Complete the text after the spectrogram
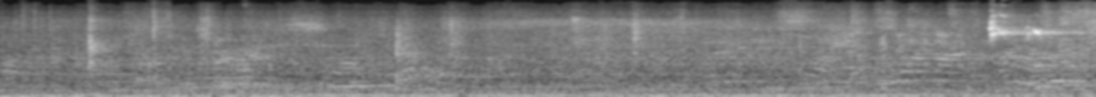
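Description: A crowd of people chatters nearby in an enclosed space.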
